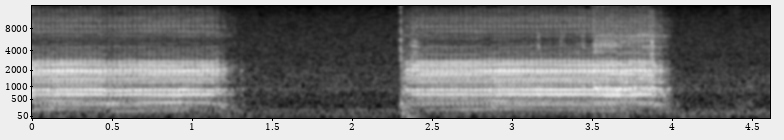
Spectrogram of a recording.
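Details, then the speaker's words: 2nd-gen Cummins truck wiper motor, bolted in with connections made, tested before reassembly: two even one-second whirs with clean stops; normal wiper motor operation. "now before i put everything else together we'll go ahead and test it and make sure everything works"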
